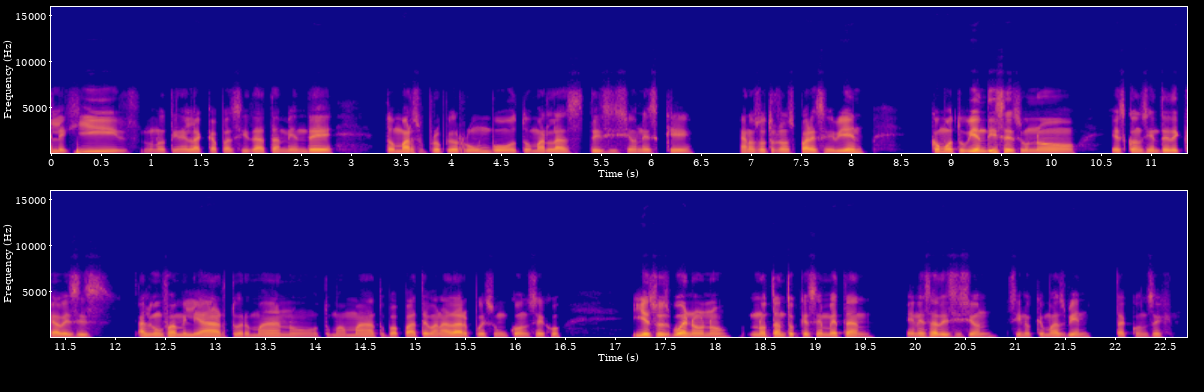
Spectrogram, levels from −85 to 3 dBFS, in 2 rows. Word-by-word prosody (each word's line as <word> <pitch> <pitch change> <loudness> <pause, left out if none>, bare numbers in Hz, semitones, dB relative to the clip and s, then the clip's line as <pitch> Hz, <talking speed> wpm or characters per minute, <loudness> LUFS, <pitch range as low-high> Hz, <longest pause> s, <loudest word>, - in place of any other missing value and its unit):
elegir. 120 +3 -1
Uno 115 0 -7
tiene 120 0 -5
la 115 -1 +2
capacidad 110 0 -2
también 110 -1 -4
de 115 -1 +5 0.5
tomar 115 0 +3
su 120 - -13
propio 120 -1 0
rumbo, 130 +1 -2
tomar 115 0 -2
las 115 -1 -1
decisiones 115 -1 -4
que 105 -1 -3 0.5
a 110 - +1
nosotros 120 +2 -2
nos 115 -2 -1
parece 110 0 +3
bien. 145 +6 +3 0.6
Como 120 -1 +4
tú 130 - -2
bien 135 0 +8
dices: 150 -9 +4
"Uno 130 -2 0 0.3
es 125 0 -1
consciente 130 0 0
de 130 -1 +2
que - - -2
a - - +5
veces 120 +1 -3 0.2
algún 115 +2 +1
familiar, 125 +1 +3
tu - - -6
hermano, 115 +1 -4
tu - - -14
mamá, 110 +2 -2
tu - - -15
papá 110 +1 +1
te 115 - +1
van 110 0 0
a 110 - +3
dar, 110 +1 +6
pues 110 0 -5
un 115 0 -8
consejo". 115 +6 -3 0.7
Y 130 - +6
eso 145 +2 +5
es 135 - -1
bueno, 145 -6 +6
¿no?, 140 +6 -3 0.2
no 130 +2 0
tanto 145 +1 +1
que - - +1
se 125 -1 -1
metan 125 0 +1 0.3
en 115 +1 -3
esa 130 +2 +3
decisión, 130 +4 -3
sino 115 -1 -6
que 115 - -7
más 120 0 -1
bien 130 +3 -2 0.2
te 115 - -1
aconsejen. 110 0 -8
120 Hz, 170 wpm, -24 LUFS, 115-130 Hz, 0.7 s, bien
